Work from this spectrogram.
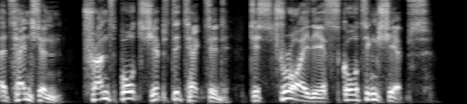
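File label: MESSAGE FOUND ENEMY CONVOY, British English; PVE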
